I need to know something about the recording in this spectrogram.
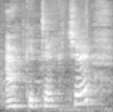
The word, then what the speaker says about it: architecture: Now, group 1, all of the words have the schwa, no, picture, architecture, because none of them have the stress on the U-R-E syllable.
